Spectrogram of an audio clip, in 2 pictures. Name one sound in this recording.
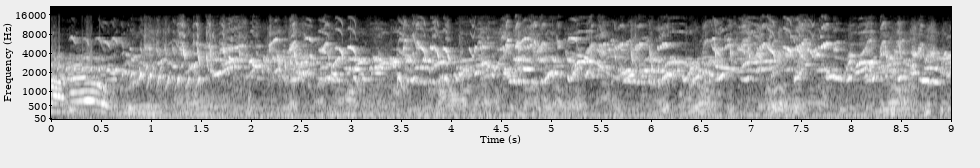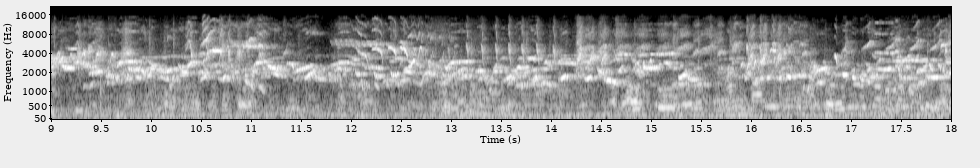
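A songbird sings loud, varied, fast warbling phrases close by.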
